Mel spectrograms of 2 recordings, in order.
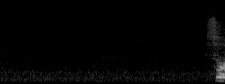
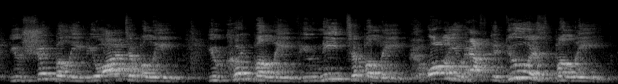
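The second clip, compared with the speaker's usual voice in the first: louder, insistent listing of commands; imitating a demanding preacher, louder each time; mock demands; 5 semitones higher, 10 dB louder than usual. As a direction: pile up each obligation, pushing harder.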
